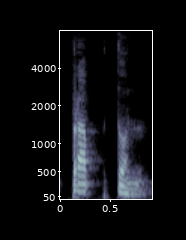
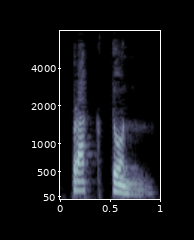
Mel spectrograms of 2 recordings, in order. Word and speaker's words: প্রাক্তন: এই শব্দটিকে আমরা অনেকেই প্রাক্তন এটি উচ্চারণ করি, আবার অনেকেই প্রাপ্তন এরকম উচ্চারণ করি। মূলত শব্দের অর্থটি না জানার কারণে আমরা নিচের উচ্চারণটি করি। প্রাক্তন শব্দটির অর্থ হল পূর্বকালীন। প্রাক্তন শব্দটির অর্থ হল পূর্বকালীন, অর্থাৎ এখানে শুদ্ধ উচ্চারণ প্রাক্তন। আমরা ভুলবশত প্রাক্তন উচ্চারণটি আর করব না।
